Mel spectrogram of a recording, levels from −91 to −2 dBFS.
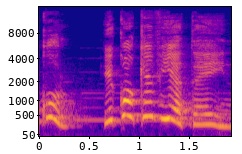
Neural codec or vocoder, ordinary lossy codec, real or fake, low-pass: none; Opus, 64 kbps; real; 14.4 kHz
